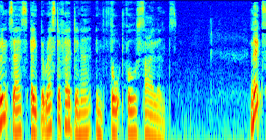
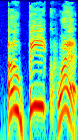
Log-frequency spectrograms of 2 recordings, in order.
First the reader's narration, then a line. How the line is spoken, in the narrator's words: roared the king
